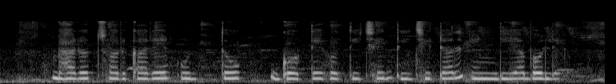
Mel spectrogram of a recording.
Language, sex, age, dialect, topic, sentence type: Bengali, female, 18-24, Western, banking, statement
